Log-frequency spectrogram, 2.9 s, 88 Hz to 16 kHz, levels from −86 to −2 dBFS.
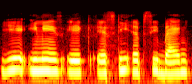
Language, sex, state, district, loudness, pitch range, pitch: Hindi, female, Bihar, Patna, -12 LUFS, 185-205 Hz, 195 Hz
